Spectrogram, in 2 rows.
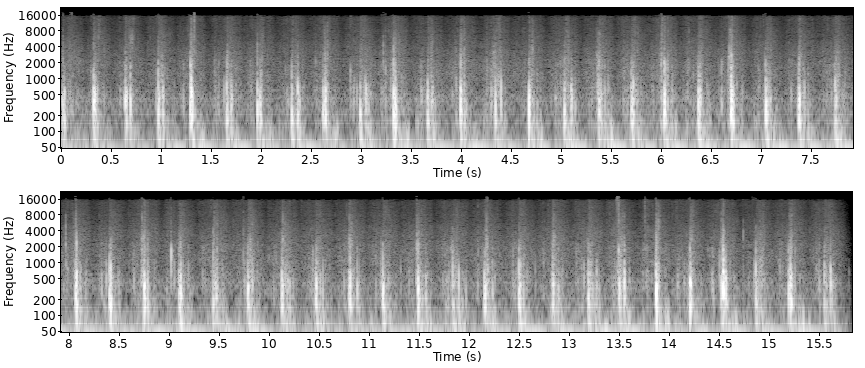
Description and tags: Footsteps Mountain Boots Rock Sprint Sequence Mono
Footsteps Sprint on Rock - Mountain Boots.
Gear : Rode NTG4+
field-recording, sprint, rock, boots, steps, stone, footsteps, rodeNTG4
